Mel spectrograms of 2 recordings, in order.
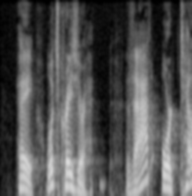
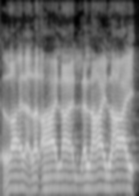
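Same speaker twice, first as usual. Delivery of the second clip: imitating a stammer stuck on lie, pitched higher; stuttering king; 5 semitones higher, slower than usual. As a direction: stammer through lie, lie like the King's Speech. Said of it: "where he's just like".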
